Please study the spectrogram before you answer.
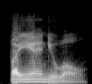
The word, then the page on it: biannual: American English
